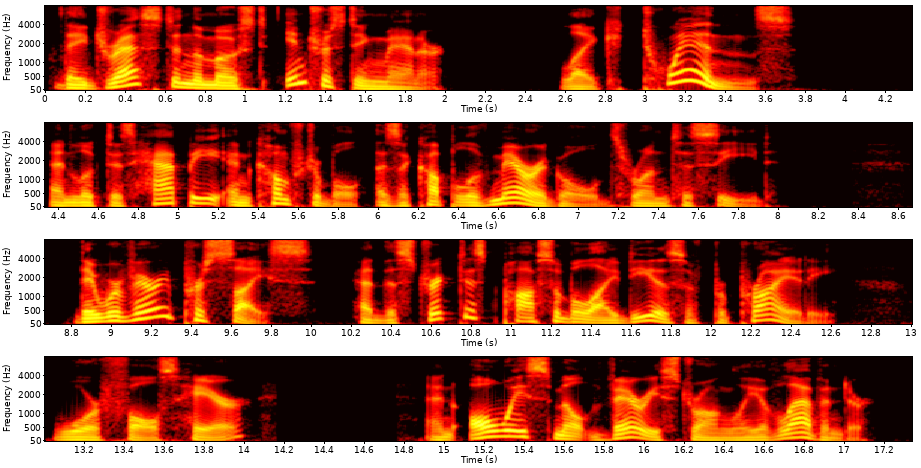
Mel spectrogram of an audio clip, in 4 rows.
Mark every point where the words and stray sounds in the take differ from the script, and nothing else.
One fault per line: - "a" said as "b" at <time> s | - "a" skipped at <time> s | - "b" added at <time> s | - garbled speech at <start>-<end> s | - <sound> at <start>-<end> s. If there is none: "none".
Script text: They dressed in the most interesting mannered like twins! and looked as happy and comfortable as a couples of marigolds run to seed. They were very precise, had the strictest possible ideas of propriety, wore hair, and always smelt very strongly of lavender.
- "mannered" said as "manner" at 1.7 s
- "couples" said as "couple" at 6.2 s
- "false" added at 13.3 s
